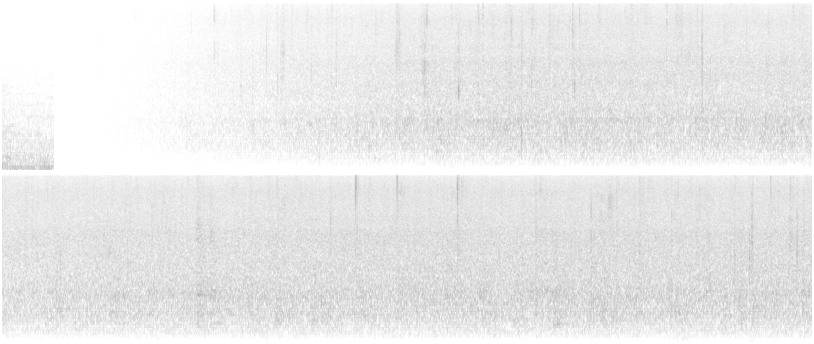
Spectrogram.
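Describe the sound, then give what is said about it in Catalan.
Steady rain falls continuously, a dense hiss of droplets with scattered sharper patters, swelling in after a brief silence at the start and then holding an even, moderately loud level with no voices. “Aquestes gotetes cauen per efecte de la gravetat i s'origina la pluja.”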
